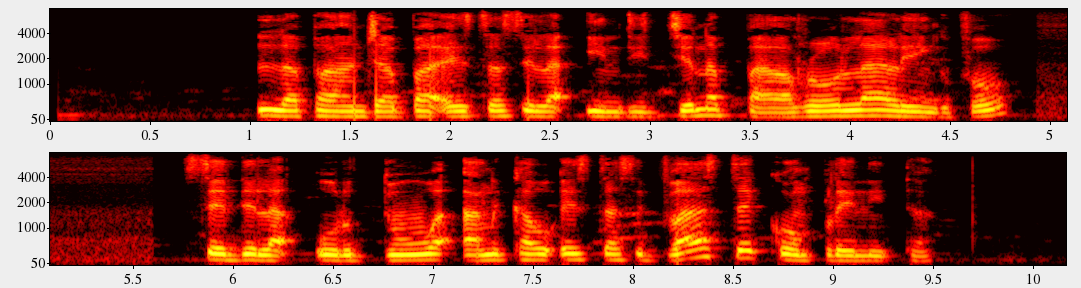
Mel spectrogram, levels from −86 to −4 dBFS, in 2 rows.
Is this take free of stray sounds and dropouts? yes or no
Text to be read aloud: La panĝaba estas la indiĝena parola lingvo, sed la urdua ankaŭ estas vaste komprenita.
yes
